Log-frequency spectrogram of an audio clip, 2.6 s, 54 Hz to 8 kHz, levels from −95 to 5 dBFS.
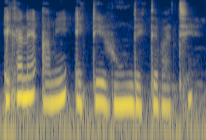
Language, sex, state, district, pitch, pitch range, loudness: Bengali, female, West Bengal, Cooch Behar, 205 Hz, 190-235 Hz, -14 LUFS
